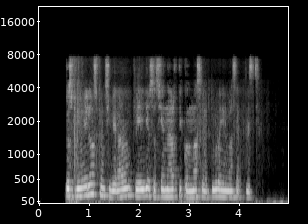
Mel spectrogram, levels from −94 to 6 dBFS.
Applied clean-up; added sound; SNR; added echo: neural mask model DeepFilterNet 3.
